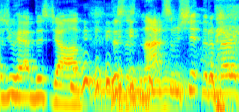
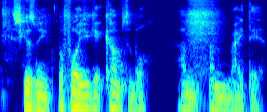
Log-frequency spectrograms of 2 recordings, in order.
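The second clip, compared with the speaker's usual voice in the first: quiet excuse me; 11 semitones lower, 16 dB quieter than usual. Retold or imitated. Polite seat request retold.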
